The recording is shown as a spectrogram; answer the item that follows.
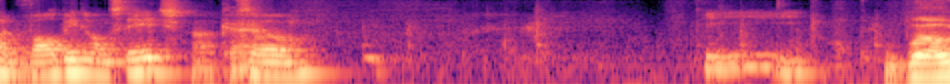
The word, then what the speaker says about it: Volbeat: B were they from their finish 100 bins pronounce the vase they call it vol beat on stage okay so we'll repeat and I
